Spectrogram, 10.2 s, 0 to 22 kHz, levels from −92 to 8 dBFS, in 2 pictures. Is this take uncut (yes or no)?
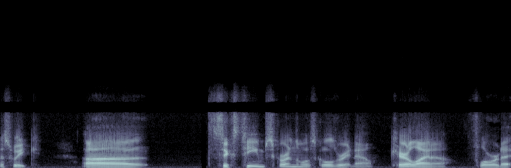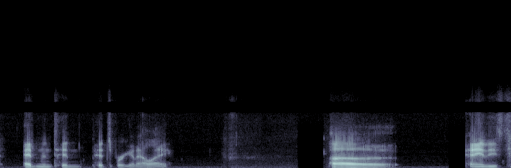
no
